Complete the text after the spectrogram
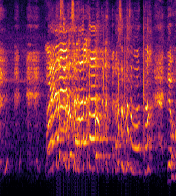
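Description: A young woman talks excitedly close by.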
